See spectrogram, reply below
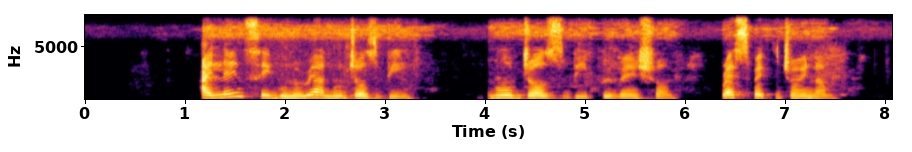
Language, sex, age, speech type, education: Nigerian Pidgin, female, 30-45, spontaneous, tertiary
